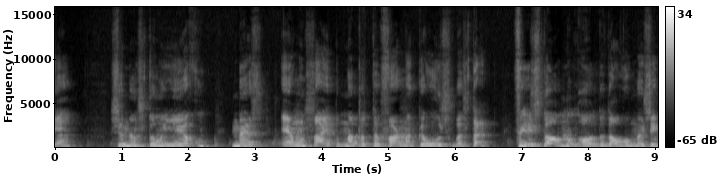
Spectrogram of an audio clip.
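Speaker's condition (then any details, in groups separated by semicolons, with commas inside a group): Cerebral palsy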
